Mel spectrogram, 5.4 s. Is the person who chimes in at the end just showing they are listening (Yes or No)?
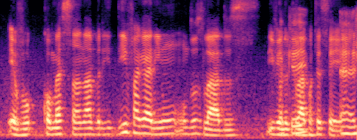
No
